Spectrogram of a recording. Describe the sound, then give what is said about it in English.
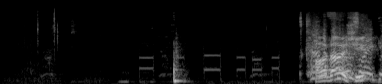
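Touch-tone telephone keypad being dialed to call someone: a quick run of short, even beeps with a brief thud midway, followed by a burst of louder, noisy sound right after the dialing. “She's ringing the cops.”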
